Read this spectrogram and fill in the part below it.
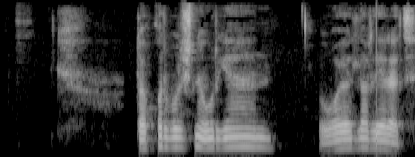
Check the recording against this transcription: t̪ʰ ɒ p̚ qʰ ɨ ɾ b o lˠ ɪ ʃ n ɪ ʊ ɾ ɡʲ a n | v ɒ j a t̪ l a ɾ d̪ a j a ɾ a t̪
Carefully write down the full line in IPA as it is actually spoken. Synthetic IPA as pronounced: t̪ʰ ɒ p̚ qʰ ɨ ɾ b o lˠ ɪ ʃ n ɪ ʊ ɾ ɡʲ a n | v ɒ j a t̪ l a ɾ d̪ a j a ɾ a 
